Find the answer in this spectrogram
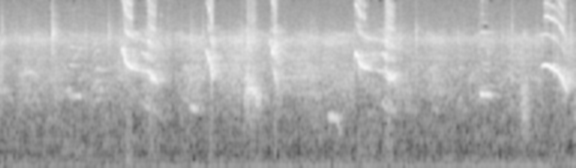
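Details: A shiny cowbird gives a string of sharp, buzzy bursts and short down-slurred whistles, each a half second or so apart, ending in a bright, high swooping note.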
